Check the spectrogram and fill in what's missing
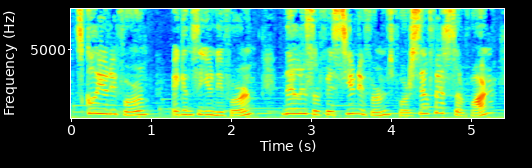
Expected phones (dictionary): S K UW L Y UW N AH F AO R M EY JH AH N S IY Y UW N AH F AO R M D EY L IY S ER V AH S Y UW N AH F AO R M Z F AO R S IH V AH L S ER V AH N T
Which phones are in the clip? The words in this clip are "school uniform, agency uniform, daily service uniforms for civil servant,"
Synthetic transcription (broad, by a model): S K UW L Y UW N AH F AO R M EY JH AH N S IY Y UW N AH F AO R M D EY L IY S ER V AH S Y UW N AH F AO R M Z F AO R S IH F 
